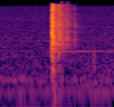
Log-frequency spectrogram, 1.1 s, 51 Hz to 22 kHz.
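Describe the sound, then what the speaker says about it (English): A single sharp, close camera shutter click at a two-second exposure, with a brief snap and a short mechanical tail, otherwise near-silent. "The next one will be 2 seconds, and then you definitely can see that it opened for a long time."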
